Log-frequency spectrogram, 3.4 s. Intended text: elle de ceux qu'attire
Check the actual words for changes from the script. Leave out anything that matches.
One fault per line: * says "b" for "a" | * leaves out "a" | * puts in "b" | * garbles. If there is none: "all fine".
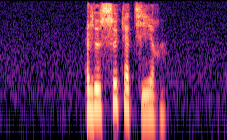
all fine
